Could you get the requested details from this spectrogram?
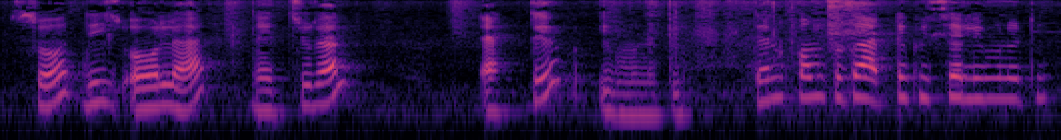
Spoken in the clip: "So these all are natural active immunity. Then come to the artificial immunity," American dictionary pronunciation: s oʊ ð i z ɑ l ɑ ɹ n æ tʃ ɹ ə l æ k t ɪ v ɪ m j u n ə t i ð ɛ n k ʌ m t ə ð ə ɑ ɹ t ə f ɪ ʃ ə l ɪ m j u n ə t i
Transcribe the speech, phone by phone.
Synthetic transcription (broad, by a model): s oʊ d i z ɑ l ɑ ɹ n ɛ tʃ ɹ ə l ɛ k t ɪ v ɪ m j u n ə t i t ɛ n k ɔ m t ə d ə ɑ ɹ t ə p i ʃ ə l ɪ m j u n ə t i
